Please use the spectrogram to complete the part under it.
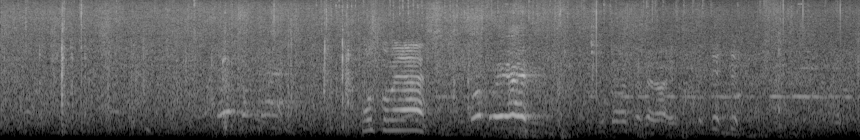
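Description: Bicycle chains and frames rattle over bumps.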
